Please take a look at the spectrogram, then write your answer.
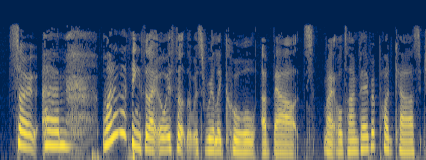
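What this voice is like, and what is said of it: Husky, hoarse voice. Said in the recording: “I have sexy voice today. I've been quite ill with a cold this last week with a lovely cough”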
